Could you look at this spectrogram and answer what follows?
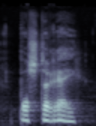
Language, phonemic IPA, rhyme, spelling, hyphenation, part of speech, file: Dutch, /ˌpɔs.təˈrɛi̯/, -ɛi̯, posterij, pos‧te‧rij, noun, Nl-posterij.ogg
- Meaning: 1. post office 2. a postal system or organization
